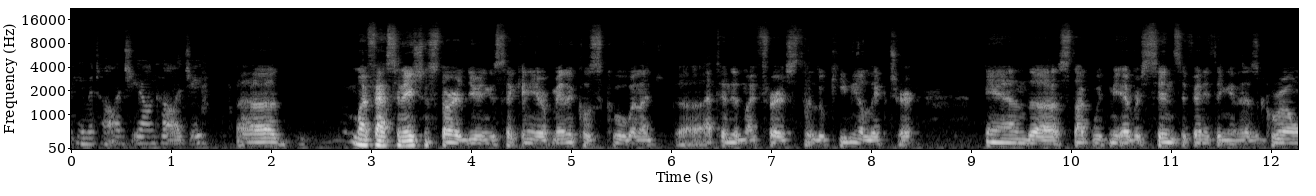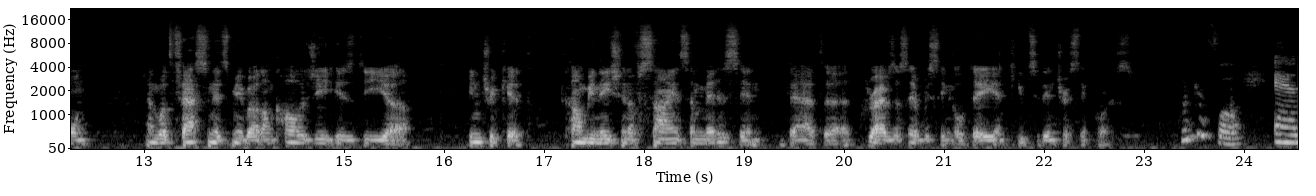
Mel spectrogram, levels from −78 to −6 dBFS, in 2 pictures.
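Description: A noise suppressor applied to music or sounds runs from start to finish. A processor built for speech is treating steady, sustained material as background noise and pulling it down, with the level swinging by around 10 dB as it clamps and releases. Onsets slip through while held tones and decaying tails are pushed under, so the sound pumps and thins, its body and ambience repeatedly collapsing.

Sound cut by the noise suppressor is heard in seven stretches: 0.0 to 2.81 s, 5.32 to 6.07 s, 7.57 to 9.15 s, 12.43 to 13.03 s, 15.67 to 17.25 s, 19.17 to 20.25 s and 21.61 to 24.3 s. In each, the suppressor misreads part of the sound as noise and cuts it by up to about 12 dB, for somewhere between 0.4 s and a second and a half in total per stretch. Sustained and fading parts sink or have their decays chopped short, while sharper attacks survive.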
